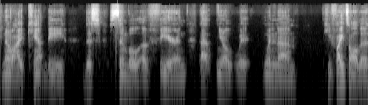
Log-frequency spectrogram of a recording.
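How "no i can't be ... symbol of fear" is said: usual speaking voice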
